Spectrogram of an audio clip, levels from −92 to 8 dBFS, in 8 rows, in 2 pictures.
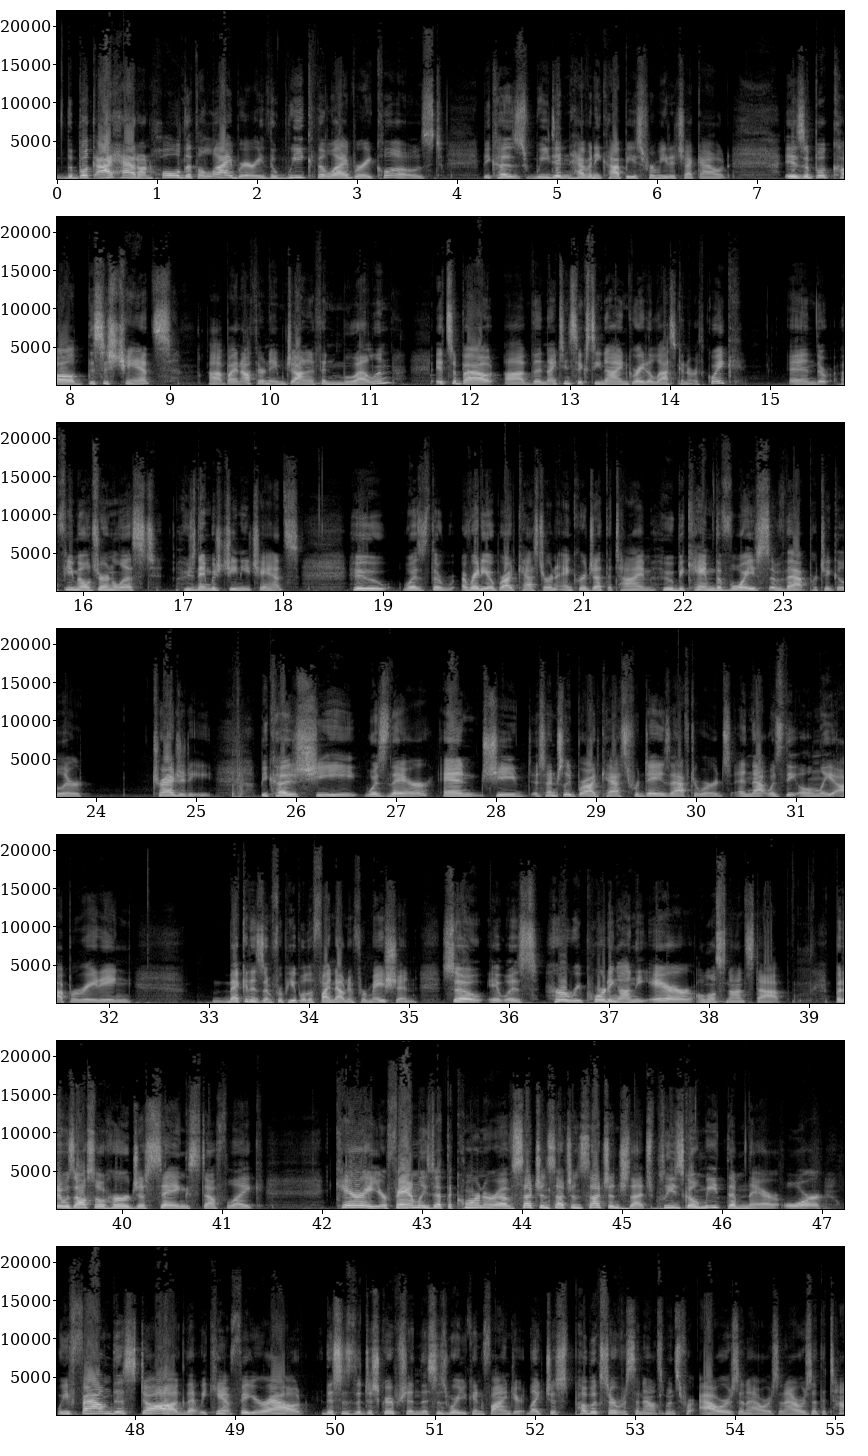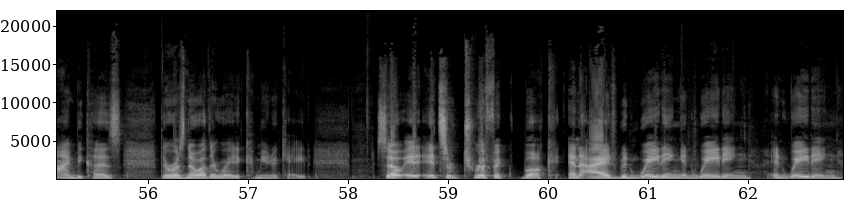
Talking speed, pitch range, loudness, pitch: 185 wpm, 180-210 Hz, -25 LUFS, 195 Hz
